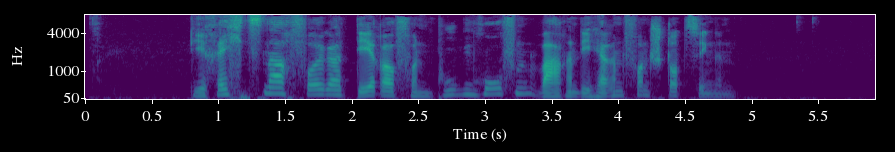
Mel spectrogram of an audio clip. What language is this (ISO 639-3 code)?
deu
